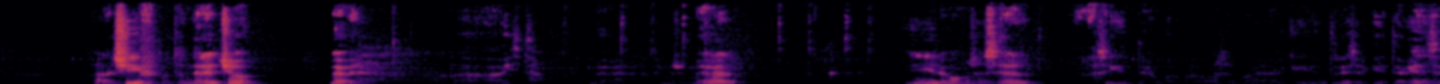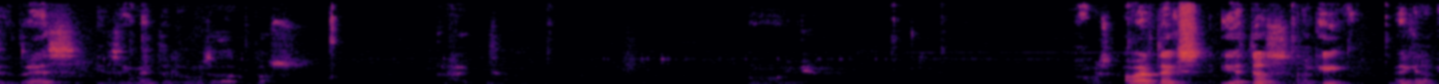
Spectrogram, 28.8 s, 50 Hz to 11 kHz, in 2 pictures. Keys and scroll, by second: 17.7 Return.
